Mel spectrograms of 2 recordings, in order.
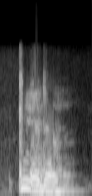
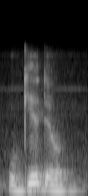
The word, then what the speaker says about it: Gödel: Aí em 1931, como que pronuncia isso aqui? Gödel? Falo Gödel. Como é que é, não? Gödel.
